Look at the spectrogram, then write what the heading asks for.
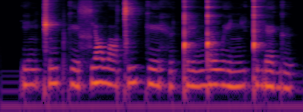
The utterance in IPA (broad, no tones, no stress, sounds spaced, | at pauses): ɾ i n ǁ ɯ p k e ɬ i ðˤ e ǀ i k e h ʏ ǃ e ŋ͡ǃ ə w e ɲ i ǃ i ɾ ɛ ɡ ʏ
